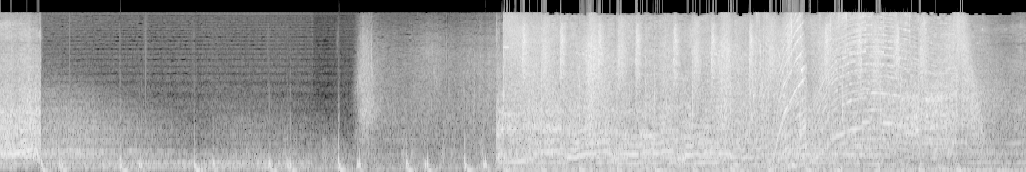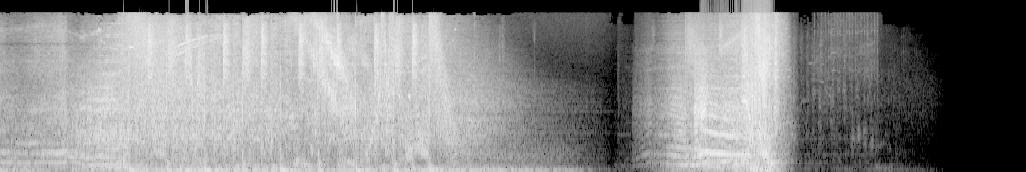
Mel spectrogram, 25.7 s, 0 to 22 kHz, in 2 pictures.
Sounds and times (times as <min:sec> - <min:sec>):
Music: 0:05.9 - 0:13.0, 0:14.4 - 0:20.4.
